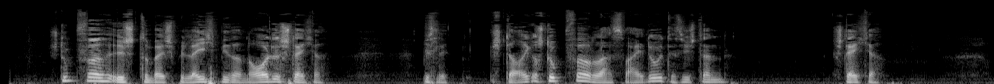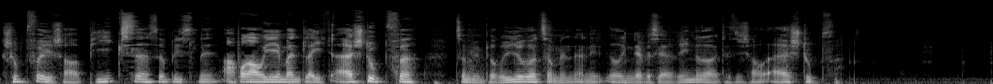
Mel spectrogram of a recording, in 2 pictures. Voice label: "supfa", schwaebisch

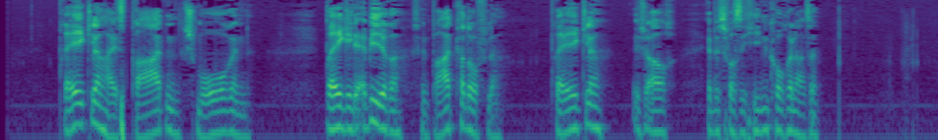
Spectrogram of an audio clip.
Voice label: "braegla", schwaebisch

